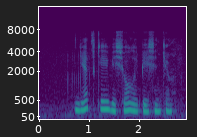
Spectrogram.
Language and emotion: Russian, neutral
